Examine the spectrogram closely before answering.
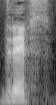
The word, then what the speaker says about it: Drews: Normalmente siempre me decían Dreus acá en Uruguay. Ajá. Es un apellido alemán, es Drebs, pero se acepta Dreus totalmente, porque desde la jardinera hasta la universidad siempre me dijeron Dreus.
